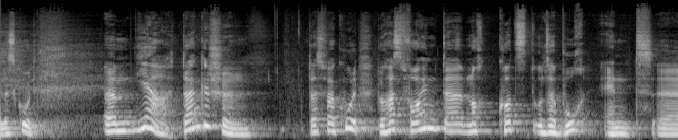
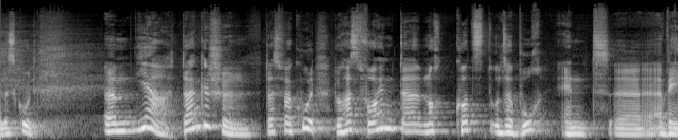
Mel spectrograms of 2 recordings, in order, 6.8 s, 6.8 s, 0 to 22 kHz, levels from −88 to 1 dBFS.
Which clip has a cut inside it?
second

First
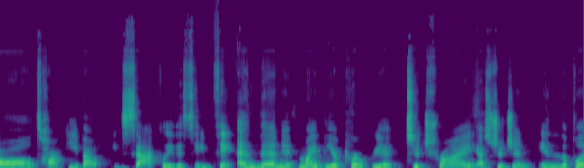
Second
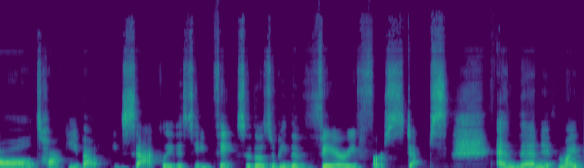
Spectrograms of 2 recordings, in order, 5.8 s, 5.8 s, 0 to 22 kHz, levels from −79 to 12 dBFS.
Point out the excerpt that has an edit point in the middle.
first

